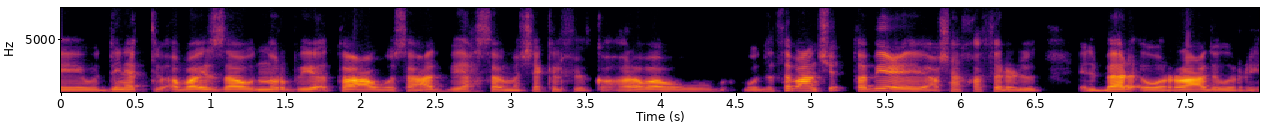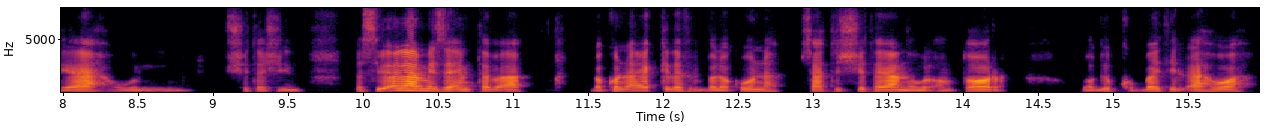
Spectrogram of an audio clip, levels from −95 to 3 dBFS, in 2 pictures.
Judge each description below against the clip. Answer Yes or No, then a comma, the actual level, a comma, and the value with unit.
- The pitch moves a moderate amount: Yes, average, 4.0 semitones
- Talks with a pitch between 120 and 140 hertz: Yes, low, 135 Hz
